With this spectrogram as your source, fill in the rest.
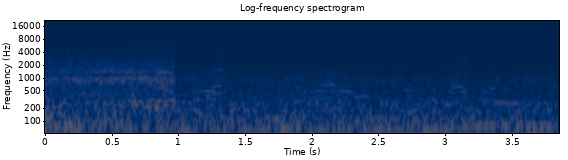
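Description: A man speaks calmly to a group outdoors.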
